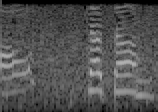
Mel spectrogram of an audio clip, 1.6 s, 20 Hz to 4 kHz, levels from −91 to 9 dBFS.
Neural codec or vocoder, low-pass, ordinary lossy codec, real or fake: none; 3.6 kHz; none; real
